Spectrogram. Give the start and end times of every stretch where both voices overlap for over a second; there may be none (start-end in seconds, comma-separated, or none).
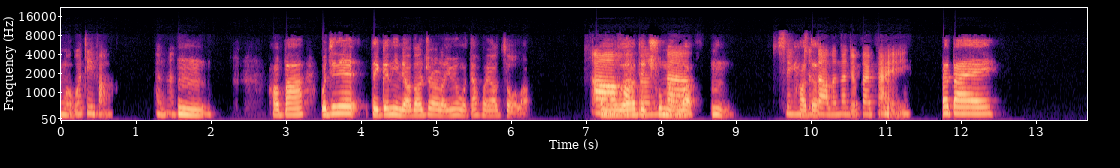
7.2-8.4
